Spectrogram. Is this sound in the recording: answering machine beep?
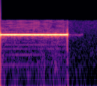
yes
